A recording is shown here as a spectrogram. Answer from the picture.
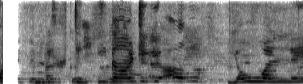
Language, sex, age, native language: Icelandic, male, 10, Icelandic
